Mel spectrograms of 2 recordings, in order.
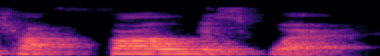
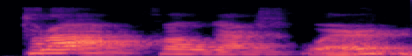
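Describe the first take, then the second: First: The stress is on the second syllable. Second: The stress is not on the second syllable. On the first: The speaker calls it right. "I say Trafalgar Square" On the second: The speaker calls it wrong. "I don't say Trafalgar Square, no"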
